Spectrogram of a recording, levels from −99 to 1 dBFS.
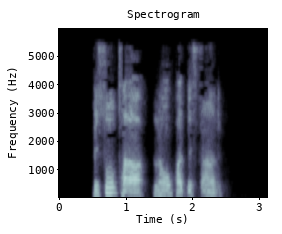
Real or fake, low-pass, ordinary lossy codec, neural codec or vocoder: fake; 5.4 kHz; MP3, 32 kbps; codec, 44.1 kHz, 2.6 kbps, SNAC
